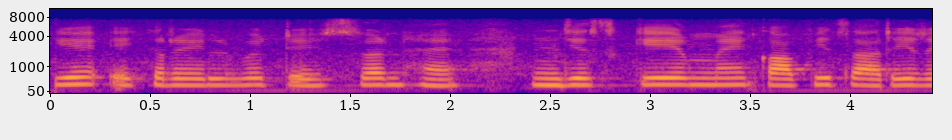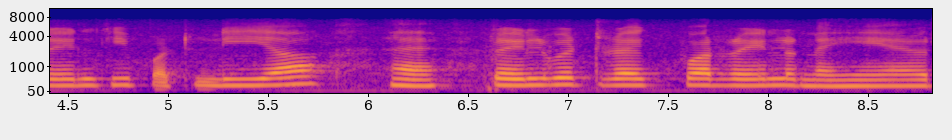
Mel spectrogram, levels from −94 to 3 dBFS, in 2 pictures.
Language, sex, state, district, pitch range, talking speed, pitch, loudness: Hindi, female, Uttar Pradesh, Jyotiba Phule Nagar, 215-230 Hz, 145 wpm, 220 Hz, -25 LUFS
